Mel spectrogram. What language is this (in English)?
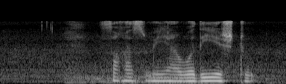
Kannada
